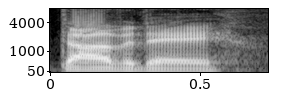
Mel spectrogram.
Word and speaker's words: Davide: worked on it, including is it David? Is that how you Davide. Davide? Thank you. I'm like, I don't know how to pronounce this guy's name.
